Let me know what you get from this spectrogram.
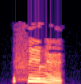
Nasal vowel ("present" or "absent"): present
